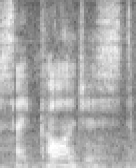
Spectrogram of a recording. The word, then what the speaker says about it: psychologist: sound prophecy and again emphasizing on that first syllable okay next we have psychologist I know this looks really long and also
